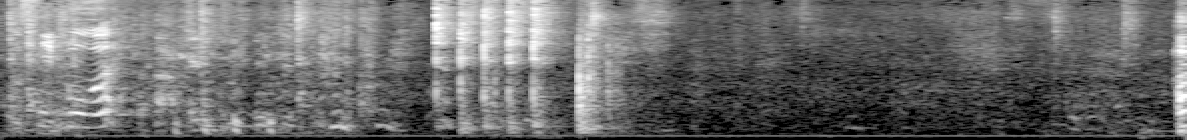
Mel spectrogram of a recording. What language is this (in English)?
French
